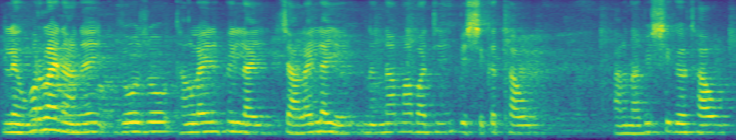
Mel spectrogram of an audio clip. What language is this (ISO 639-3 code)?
brx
